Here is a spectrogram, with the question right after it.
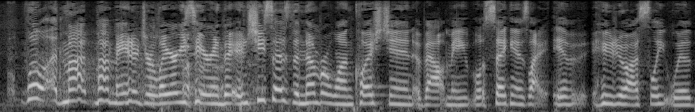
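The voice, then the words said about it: Genuine Southern US accent. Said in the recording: “a real voice from the South ... really, unique voice ... Southern accents ... is my accent real? Do I really speak like this?”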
